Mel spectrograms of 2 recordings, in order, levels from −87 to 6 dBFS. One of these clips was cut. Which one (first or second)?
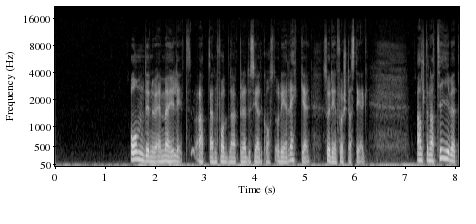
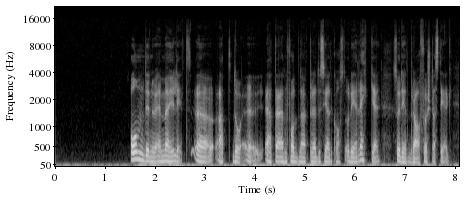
first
